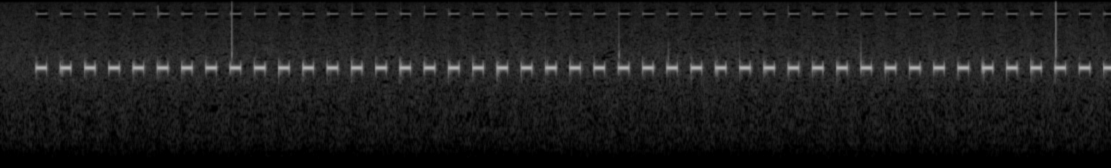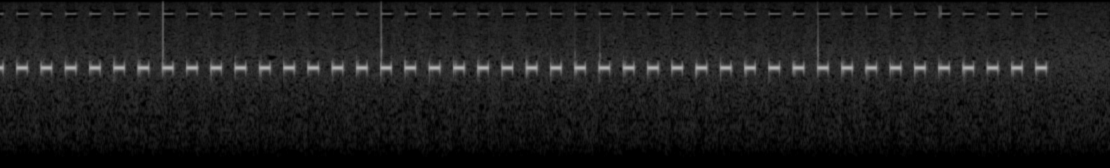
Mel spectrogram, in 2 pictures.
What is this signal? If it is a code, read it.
Evenly repeated beeps. There is no code.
